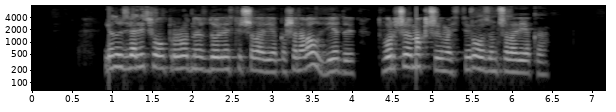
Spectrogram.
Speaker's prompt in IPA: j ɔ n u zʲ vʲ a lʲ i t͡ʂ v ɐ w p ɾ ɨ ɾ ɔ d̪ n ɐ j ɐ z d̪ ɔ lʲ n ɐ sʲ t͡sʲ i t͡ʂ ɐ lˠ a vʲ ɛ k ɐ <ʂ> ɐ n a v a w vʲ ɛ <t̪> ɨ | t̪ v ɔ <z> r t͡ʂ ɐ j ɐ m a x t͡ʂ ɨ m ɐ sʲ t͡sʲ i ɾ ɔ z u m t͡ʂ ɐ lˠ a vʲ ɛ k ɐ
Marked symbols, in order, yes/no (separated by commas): yes, no, no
